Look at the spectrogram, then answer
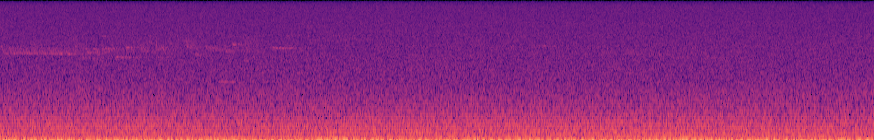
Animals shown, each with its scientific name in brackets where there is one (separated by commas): Winter Wren (Troglodytes hiemalis), Ovenbird (Seiurus aurocapilla), Hermit Thrush (Catharus guttatus)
